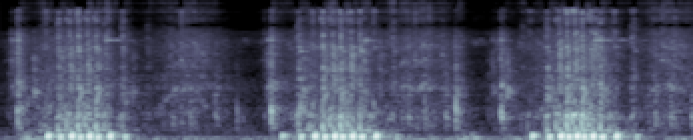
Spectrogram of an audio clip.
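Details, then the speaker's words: Two-stroke chainsaw/brushcutter pulled over with spark plug removed: three slow soft low puffing bursts about a second apart, the "flop" of transfer compression; healthy transfer compression. "Flop, flop, flop. Flop, flop, flop. Compressão de transferência."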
